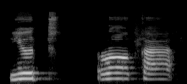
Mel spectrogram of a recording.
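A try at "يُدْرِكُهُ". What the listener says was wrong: jangan ka, jangan ada hamzah,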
